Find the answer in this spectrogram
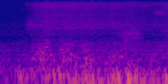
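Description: Steady outdoor background hiss that comes in about a third of a second in, over a low rumble, with no clear event standing out.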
